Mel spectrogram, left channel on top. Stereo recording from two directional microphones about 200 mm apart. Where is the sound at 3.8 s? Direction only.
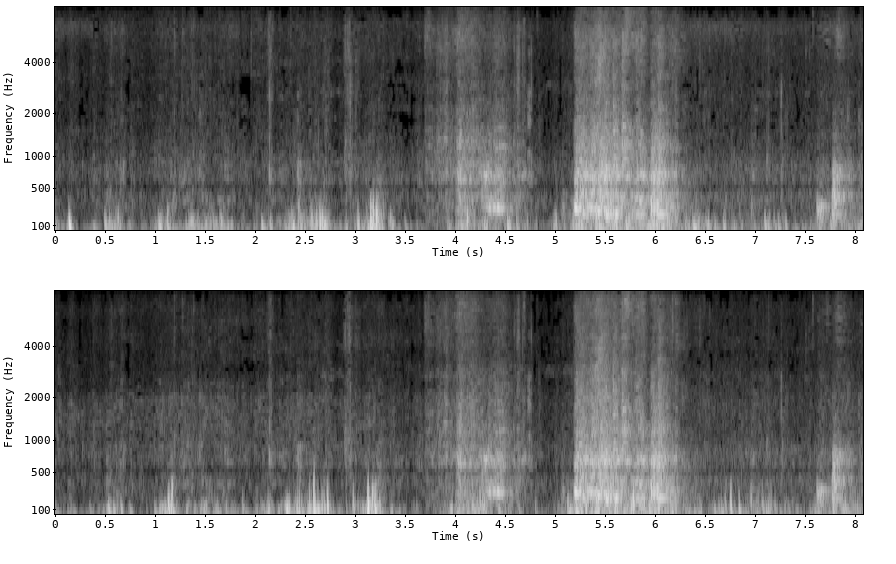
20° right (ahead or behind).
